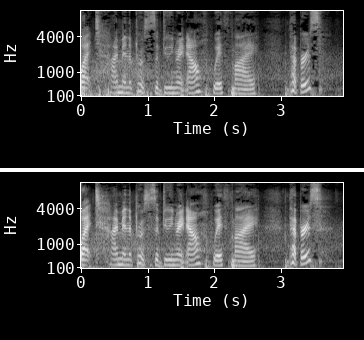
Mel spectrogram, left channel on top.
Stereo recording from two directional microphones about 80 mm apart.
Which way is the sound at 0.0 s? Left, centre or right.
Left.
